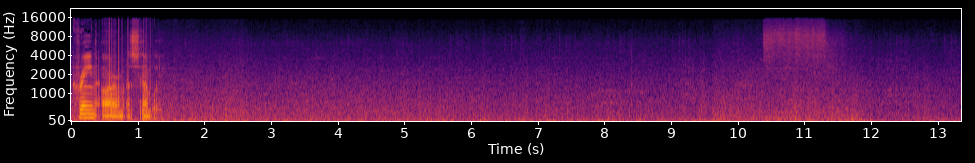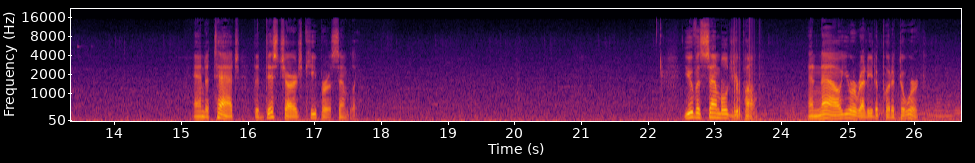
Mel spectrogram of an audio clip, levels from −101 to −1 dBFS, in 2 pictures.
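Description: From 0.42 to 1.65 s and again from 23.26 to 23.71 s, processor overload crackle appears. Dozens of missed buffer deadlines, fitting buffers of around 10 ms, each replay a scrap of old audio with hard edges. Unlike a single dropout, this is a gritty burst that stops once the load eases.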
